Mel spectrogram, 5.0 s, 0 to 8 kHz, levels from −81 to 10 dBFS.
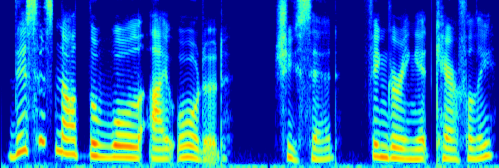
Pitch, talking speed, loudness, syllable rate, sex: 200 Hz, 145 wpm, -19 LUFS, 4.6 syllables/s, female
